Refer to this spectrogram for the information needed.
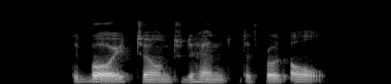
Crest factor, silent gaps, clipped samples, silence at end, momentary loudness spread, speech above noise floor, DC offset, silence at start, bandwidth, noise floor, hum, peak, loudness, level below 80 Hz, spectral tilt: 20 dB; none; under 0.1%; 0.7 s; 18 LU; 62 dB; under 0.1%; 0.75 s; 7.8 kHz; -86 dBFS; none; -6 dBFS; -24 LUFS; -68 dBFS; -7 dB/octave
